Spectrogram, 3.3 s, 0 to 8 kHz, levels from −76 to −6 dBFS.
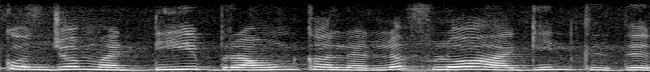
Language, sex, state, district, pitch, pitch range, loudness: Tamil, female, Karnataka, Bangalore, 285 Hz, 255-305 Hz, -14 LUFS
